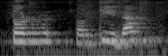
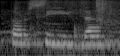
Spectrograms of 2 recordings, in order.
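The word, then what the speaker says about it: torcida: Pag may ganun sa baba s yun pag binasa. Pagka ganyan lang si talaga torsida.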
